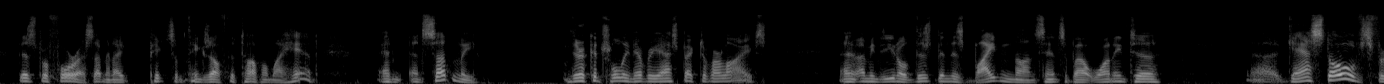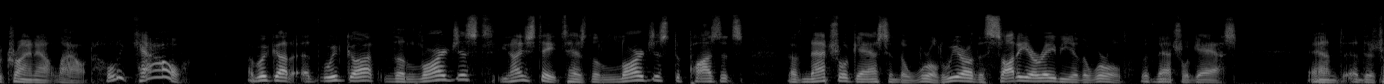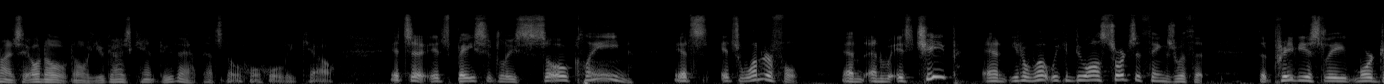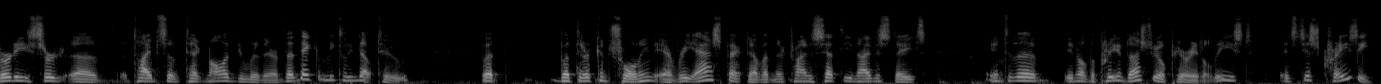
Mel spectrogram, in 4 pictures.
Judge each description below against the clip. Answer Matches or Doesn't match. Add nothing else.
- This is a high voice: Doesn't match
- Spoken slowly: Doesn't match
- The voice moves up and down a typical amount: Doesn't match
